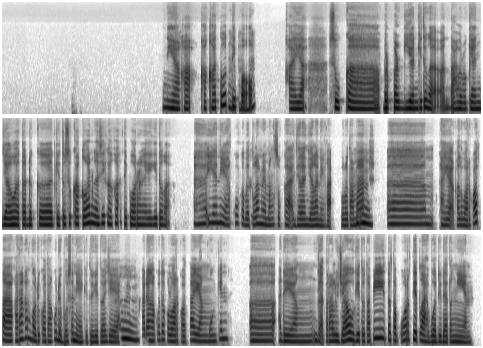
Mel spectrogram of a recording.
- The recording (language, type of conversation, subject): Indonesian, podcast, Pernahkah Anda mengalami cuaca buruk saat bepergian, dan bagaimana cara Anda menghadapinya?
- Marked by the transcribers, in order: static; drawn out: "mmm"; in English: "worth it-lah"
